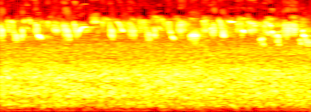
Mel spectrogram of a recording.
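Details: Eurasian skylark singing on the ground in a nearby rice field, recorded close up; a fast, unbroken stream of high twittering notes and short trills over constant low background noise.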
